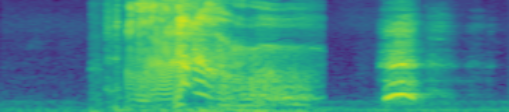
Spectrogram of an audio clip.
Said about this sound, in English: Hang on, I'm going to sneeze. Okay.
